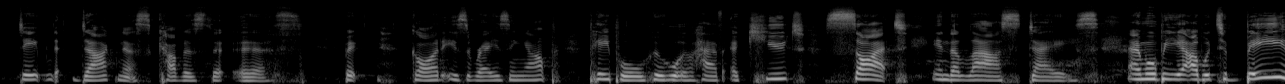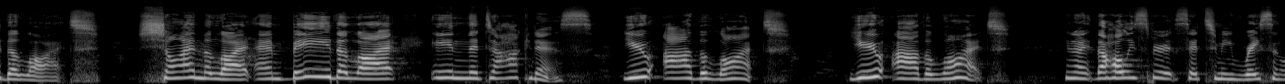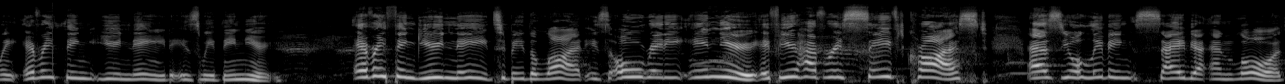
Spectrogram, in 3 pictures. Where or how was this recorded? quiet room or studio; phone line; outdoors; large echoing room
large echoing room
